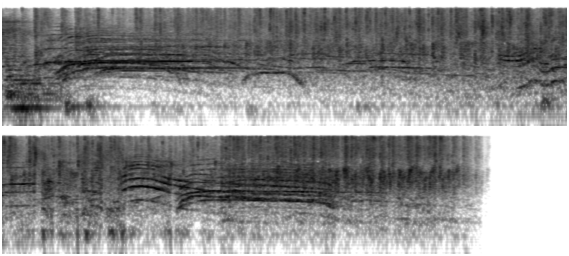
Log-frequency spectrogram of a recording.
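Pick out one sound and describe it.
A crowd of young men and women cheers and whoops loudly.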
